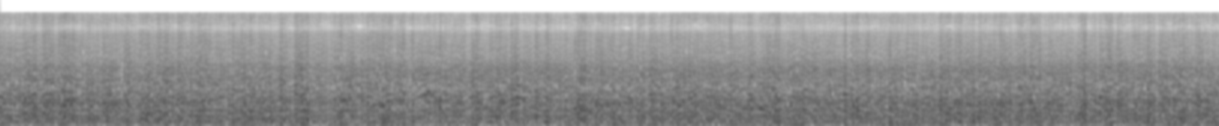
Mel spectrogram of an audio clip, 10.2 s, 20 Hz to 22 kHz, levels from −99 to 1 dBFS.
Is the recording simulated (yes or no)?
yes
